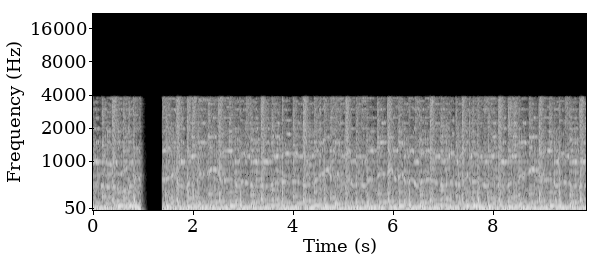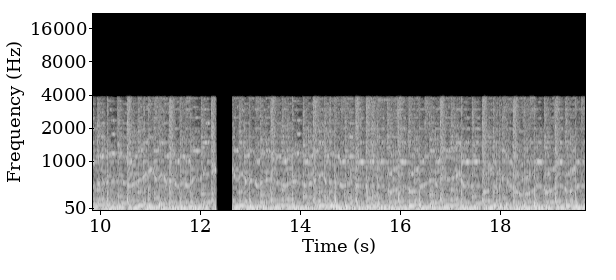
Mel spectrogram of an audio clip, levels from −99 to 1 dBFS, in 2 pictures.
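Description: Audio carried over a call path, with nothing above 4 kHz, consistent with G.711 mu-law at 64 kbps. Two call audio freezes interrupt it, at 0.94 to 1.40 s and 12.31 to 12.67 s. Each stretches the last sound into a fading buzz or hiss, then about 0.3 s of silence. The audio resumes where it stopped, with nothing lost. The likely cause is delayed packets emptying the jitter buffer. Two jitter buffer speed-ups follow, at 7.11 to 10.49 s and 17.87 to 19.69 s. Playback runs at 112% and 114% with unchanged pitch, sounding hurried. The receiver trims tiny pitch-period slices, roughly 0.4 s and 0.3 s in total, to shed excess delay.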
